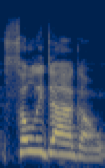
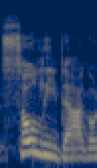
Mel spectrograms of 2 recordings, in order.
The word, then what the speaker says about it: Solidago: and the eyes and solidago which is I pronounce it soledago not solidago solidago s-o-l-i-d-a-g-o and that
